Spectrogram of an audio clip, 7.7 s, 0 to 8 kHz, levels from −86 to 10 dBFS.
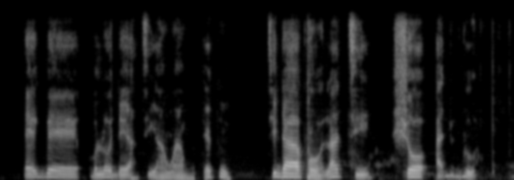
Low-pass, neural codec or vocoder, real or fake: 7.2 kHz; codec, 16 kHz, 8 kbps, FunCodec, trained on LibriTTS, 25 frames a second; fake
